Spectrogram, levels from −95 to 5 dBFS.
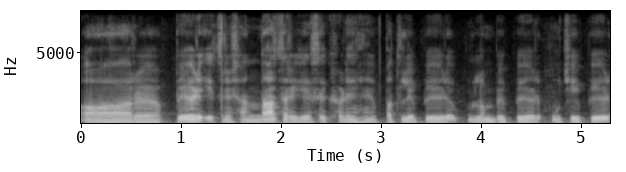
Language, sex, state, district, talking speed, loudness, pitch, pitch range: Hindi, male, Bihar, Darbhanga, 170 wpm, -22 LUFS, 130 Hz, 125-135 Hz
